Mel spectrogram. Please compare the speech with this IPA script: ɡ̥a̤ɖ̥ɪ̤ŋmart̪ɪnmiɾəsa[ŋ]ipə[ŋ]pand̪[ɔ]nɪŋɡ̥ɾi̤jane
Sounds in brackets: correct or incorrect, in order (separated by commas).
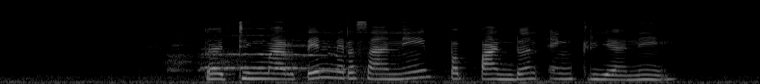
incorrect, incorrect, correct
